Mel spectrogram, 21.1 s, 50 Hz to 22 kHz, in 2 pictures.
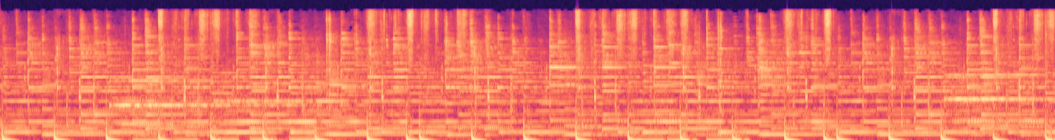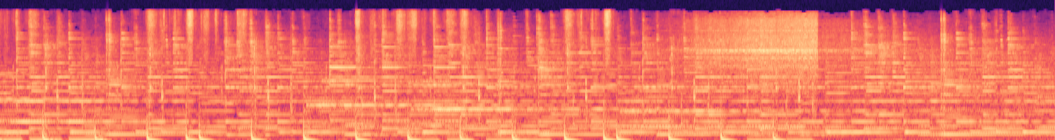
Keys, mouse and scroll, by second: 0.2 alt+right click, 0.5 shift+right click, 1.2 alt+right click, 3.6 w, 6.2 click, 7.4 right click, 9.6 click, 10.4 right click, 12.9 click, 13.7 click, 14.5 right click, 15.1 shift+right click, 16.6 right click, 16.8 click, 18.3 q, 20.3 ctrl+d.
